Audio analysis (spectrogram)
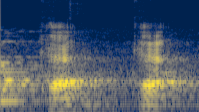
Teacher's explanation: Kalau kita nak sebut huruf ka ada tertahan atau tersekat suara kita di makhraj kaf, iaitu sebelum sedikit daripada makhraj qaf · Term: syiddah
